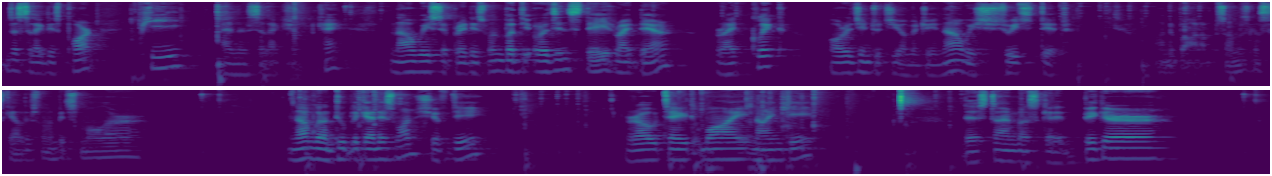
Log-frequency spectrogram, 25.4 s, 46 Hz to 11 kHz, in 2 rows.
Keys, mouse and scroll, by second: 0.2 middle click, 1.2 p, 2.6 middle click, 3.0 Tab, 3.7-4.7 middle drag, 6.0 middle click, 7.2-8.7 drag, 9.4 middle click, 10.1 middle click, 10.7 shift+middle click, 11.0 middle click, 11.3 ctrl+middle click, 11.7 middle click, 12.1 s, 16.1 shift+d, 17.1 click, 18.0 middle click, 18.3 middle click, 19.2 r, 21.7 shift+middle drag, 22.2-22.6 middle drag, 22.8 s.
